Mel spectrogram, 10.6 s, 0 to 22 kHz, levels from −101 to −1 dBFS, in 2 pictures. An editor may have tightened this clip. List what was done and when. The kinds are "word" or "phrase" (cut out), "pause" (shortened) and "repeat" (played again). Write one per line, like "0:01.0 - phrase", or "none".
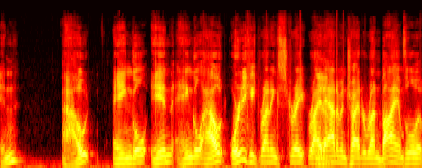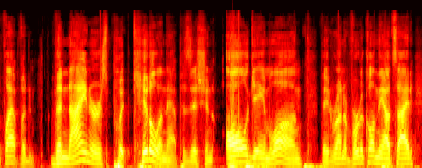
0:01.2 - pause
0:03.2 - word
0:05.0 - phrase
0:05.8 - pause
